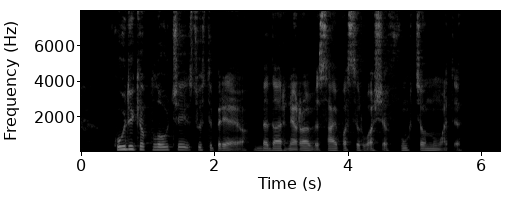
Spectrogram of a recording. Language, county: Lithuanian, Klaipėda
